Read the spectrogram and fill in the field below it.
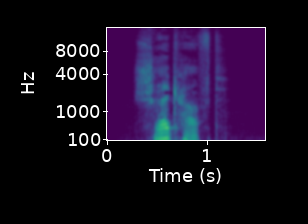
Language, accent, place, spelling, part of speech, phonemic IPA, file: German, Germany, Berlin, schreckhaft, adjective, /ˈʃʁɛkhaft/, De-schreckhaft.ogg
- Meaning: jumpy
